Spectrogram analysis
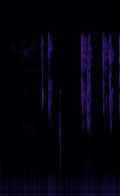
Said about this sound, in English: I can hear you typing it down.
